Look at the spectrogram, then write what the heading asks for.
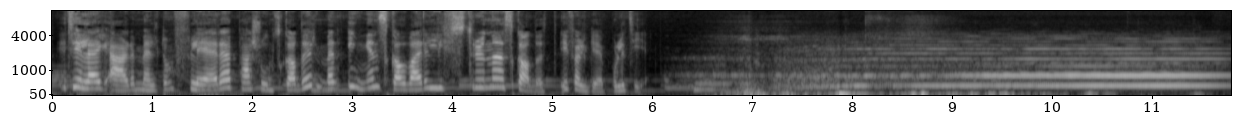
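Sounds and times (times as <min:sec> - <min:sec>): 
speech: 0:00.1 - 0:06.5
air raid siren wailing: 0:06.1 - 0:11.7
low rumble: 0:06.3 - 0:10.6.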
